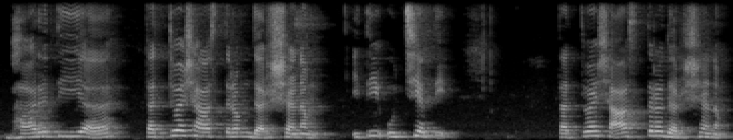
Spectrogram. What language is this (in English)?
Sanskrit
